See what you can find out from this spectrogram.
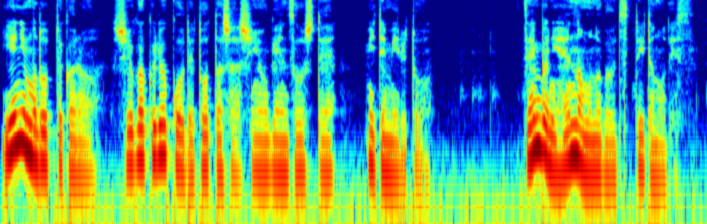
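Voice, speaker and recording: A woman reading a scripted horror story in the first person, with measured storytelling delivery. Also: low-pitched, lively intonation, warm tone. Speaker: ghost story narrator.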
